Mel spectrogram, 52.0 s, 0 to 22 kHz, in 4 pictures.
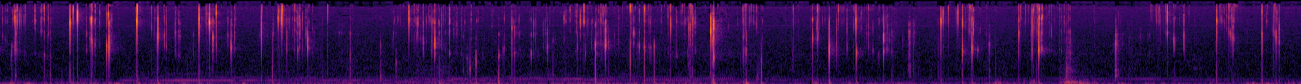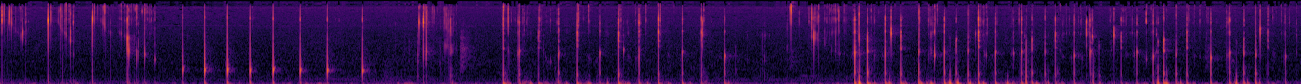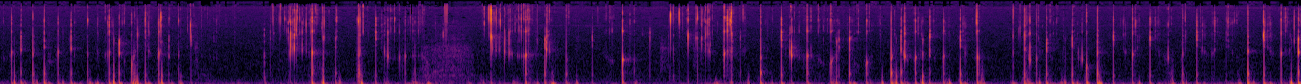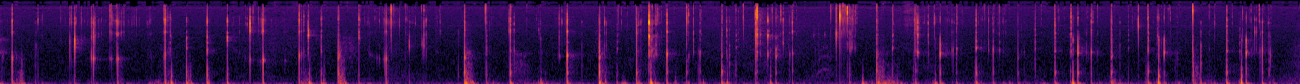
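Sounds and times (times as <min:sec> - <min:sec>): wet mouth clicks and smacks: 0:00.0 - 0:30.2, 0:30.8 - 0:51.8.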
